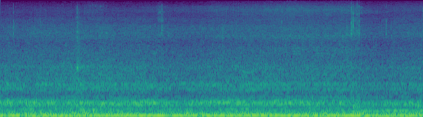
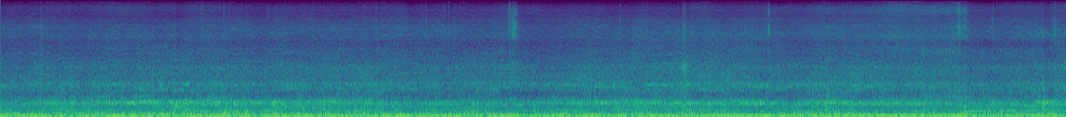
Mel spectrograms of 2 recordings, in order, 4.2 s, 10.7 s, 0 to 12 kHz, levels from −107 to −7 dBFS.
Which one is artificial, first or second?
second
